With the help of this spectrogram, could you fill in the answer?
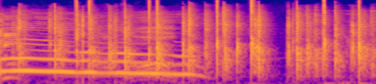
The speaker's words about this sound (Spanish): Aquí están, ellos son. Fuertes aplausos al capitán.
